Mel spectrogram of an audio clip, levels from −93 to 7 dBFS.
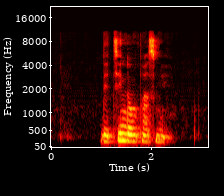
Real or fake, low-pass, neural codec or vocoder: fake; 10.8 kHz; autoencoder, 48 kHz, 128 numbers a frame, DAC-VAE, trained on Japanese speech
